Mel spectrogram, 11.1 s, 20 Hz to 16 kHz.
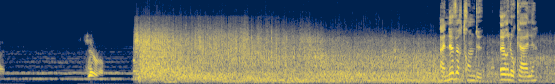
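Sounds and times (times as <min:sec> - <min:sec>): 
low hum: 0:00.0 - 0:10.4
speech: 0:00.1 - 0:00.4, 0:08.9 - 0:10.8
Apollo 11 rocket engines roaring at liftoff from the launch site: 0:02.7 - 0:11.0.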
